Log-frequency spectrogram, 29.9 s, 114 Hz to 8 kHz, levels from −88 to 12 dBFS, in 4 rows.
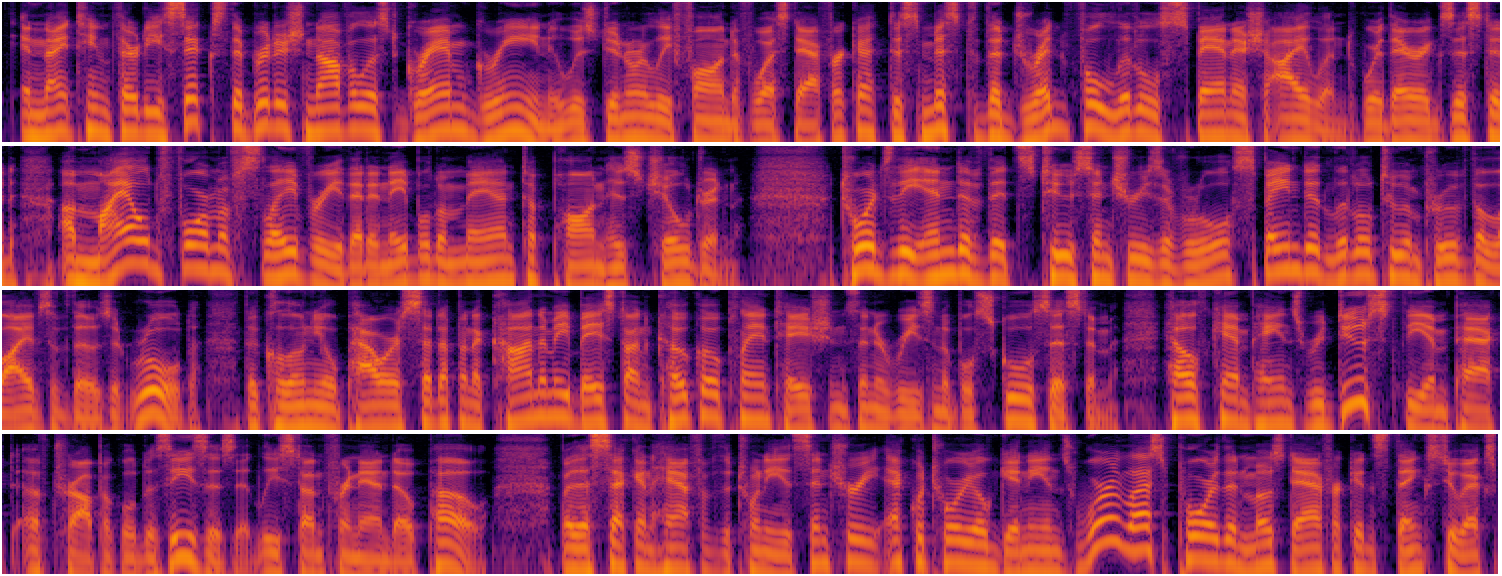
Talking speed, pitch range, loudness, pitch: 210 wpm, 110-155 Hz, -17 LUFS, 130 Hz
